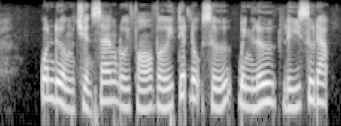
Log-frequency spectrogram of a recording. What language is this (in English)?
Vietnamese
